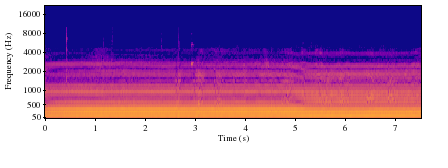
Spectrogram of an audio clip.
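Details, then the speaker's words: Old Lafayette tube radio at power-up: loud, steady low hum with buzzy edge, unchanging as set warms up; bad filter capacitor, otherwise radio works. "Oh, yes. Oh, hell yes. We got a bad filter capacitor."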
